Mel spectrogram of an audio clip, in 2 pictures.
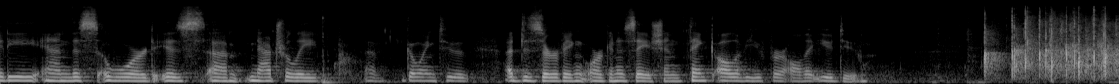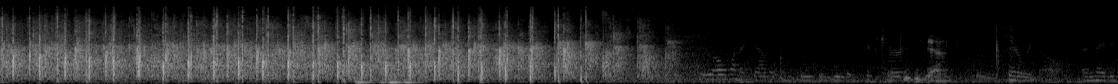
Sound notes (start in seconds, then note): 14.9 applause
